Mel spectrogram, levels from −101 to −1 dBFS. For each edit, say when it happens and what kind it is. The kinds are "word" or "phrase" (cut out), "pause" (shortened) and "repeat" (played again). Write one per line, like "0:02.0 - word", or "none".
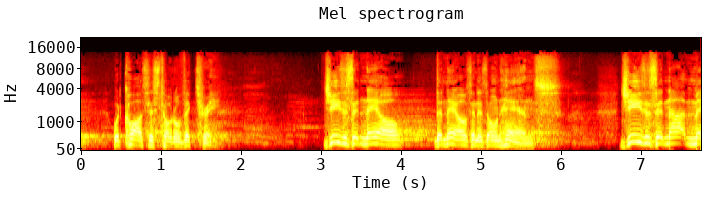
0:03.5 - word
